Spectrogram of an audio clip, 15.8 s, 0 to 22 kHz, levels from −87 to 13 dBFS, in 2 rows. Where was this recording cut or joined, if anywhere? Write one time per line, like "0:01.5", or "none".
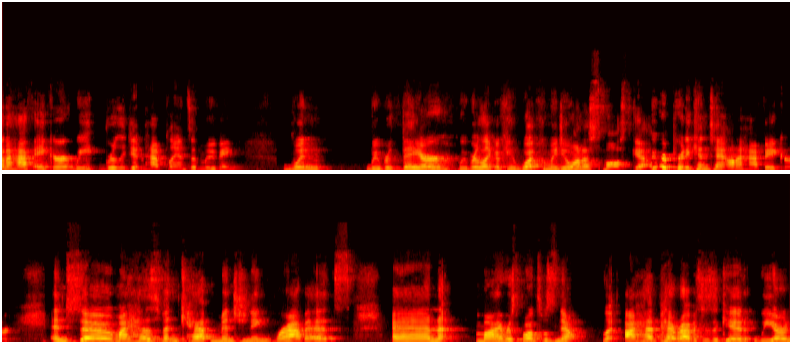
none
